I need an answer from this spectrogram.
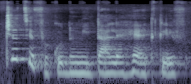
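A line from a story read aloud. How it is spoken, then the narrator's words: Plain question. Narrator (Romanian): îl întrebai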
